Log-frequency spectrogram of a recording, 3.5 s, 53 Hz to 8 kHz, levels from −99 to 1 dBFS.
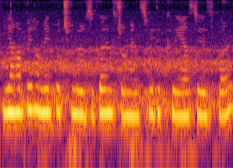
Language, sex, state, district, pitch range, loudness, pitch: Hindi, female, Punjab, Pathankot, 260-280 Hz, -13 LUFS, 275 Hz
